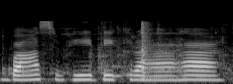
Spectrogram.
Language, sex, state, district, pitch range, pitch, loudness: Hindi, female, Jharkhand, Palamu, 205-215 Hz, 215 Hz, -18 LUFS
